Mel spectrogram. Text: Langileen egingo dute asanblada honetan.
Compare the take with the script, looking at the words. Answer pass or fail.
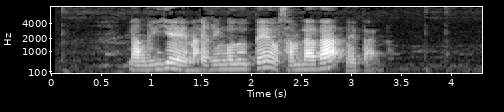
pass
